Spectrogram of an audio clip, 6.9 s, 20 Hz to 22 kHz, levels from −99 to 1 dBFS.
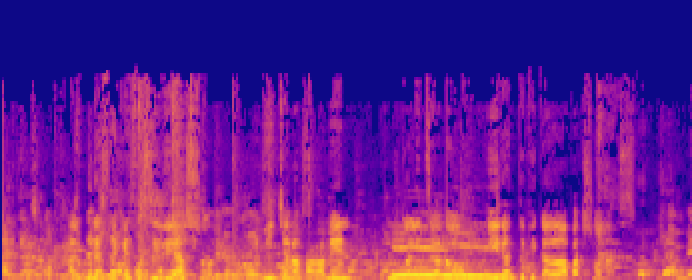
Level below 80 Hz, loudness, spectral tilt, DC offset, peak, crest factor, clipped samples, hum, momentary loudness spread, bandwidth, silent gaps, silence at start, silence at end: -58 dBFS; -14 LUFS; -4 dB/octave; under 0.1%; -2 dBFS; 14 dB; under 0.1%; none; 17 LU; 16.5 kHz; none; 0 s; 0 s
